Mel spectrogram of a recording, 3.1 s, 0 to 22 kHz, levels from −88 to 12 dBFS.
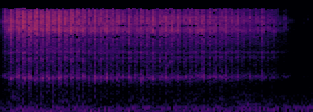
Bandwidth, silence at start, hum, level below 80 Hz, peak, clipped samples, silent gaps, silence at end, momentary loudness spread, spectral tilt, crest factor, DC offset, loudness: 17 kHz; 0 s; none; -74 dBFS; -18 dBFS; under 0.1%; none; 0.25 s; 13 LU; 3 dB/octave; 20 dB; under 0.1%; -34 LUFS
